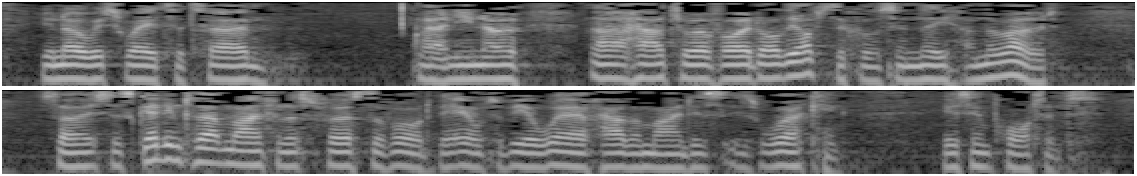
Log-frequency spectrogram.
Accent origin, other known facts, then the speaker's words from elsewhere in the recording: London, United Kingdom; where I grew up over in London.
